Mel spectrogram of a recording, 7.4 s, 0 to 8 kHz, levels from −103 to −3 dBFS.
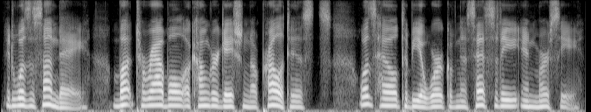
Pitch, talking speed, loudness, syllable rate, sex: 160 Hz, 170 wpm, -17 LUFS, 4.9 syllables/s, male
